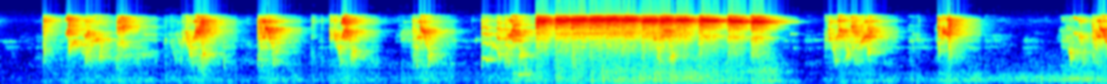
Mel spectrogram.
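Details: Pet budgerigars uttering a regular series of short, sharp chirps about twice a second, broken by a longer, loud, buzzy squawk in the middle.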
